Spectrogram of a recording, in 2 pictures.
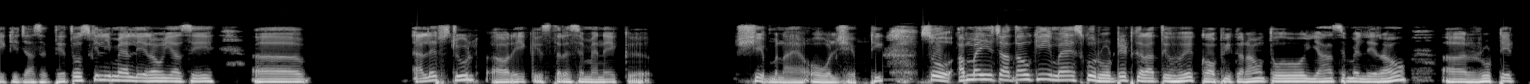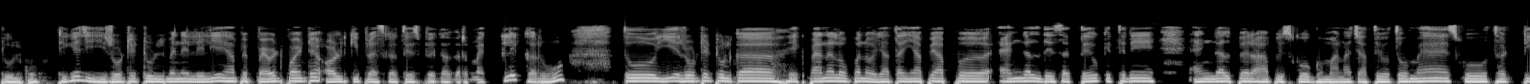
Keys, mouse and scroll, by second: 13.4 click, 18.3 click, 19.4 alt+click, 20.8 click, 27.7 click.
